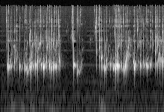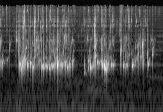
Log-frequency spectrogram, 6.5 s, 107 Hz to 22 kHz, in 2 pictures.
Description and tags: Water Pouring 2
The sound of filling a glass of water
